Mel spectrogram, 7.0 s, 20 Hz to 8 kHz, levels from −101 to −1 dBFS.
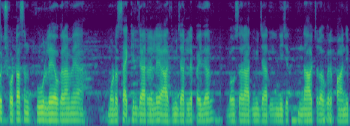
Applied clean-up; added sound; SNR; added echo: none; none; none; none.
